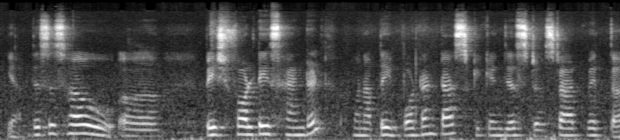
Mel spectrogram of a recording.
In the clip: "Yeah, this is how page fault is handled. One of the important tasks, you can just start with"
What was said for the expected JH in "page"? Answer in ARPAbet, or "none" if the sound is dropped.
SH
